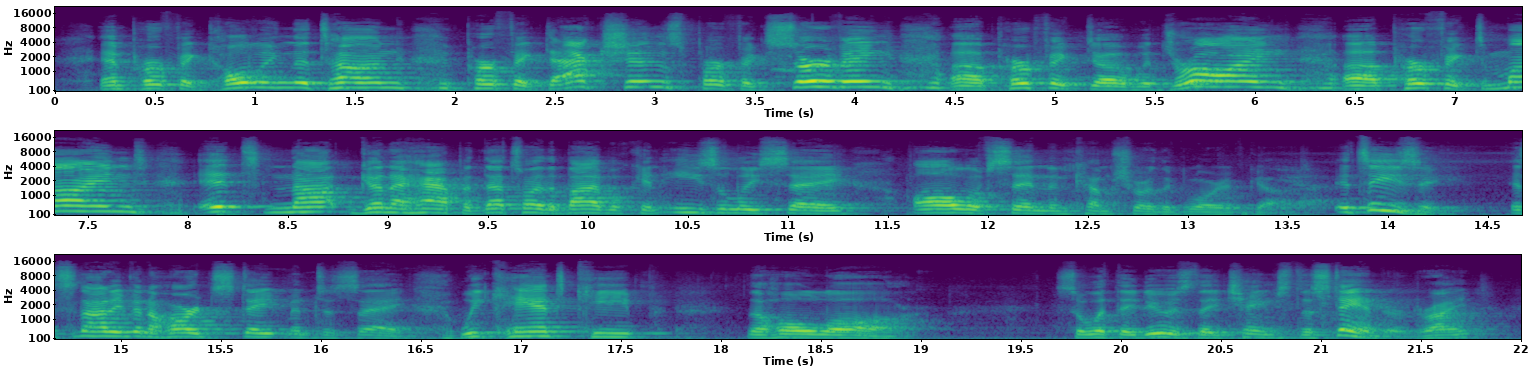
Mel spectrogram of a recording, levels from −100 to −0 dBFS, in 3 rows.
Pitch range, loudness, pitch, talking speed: 150-225 Hz, -25 LUFS, 175 Hz, 175 wpm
